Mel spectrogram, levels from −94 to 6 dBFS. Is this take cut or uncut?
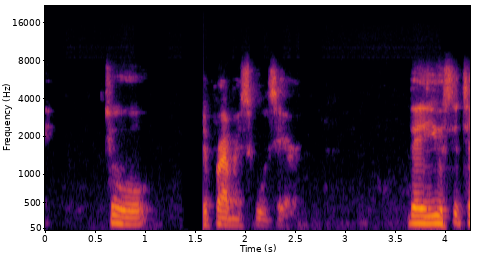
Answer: cut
